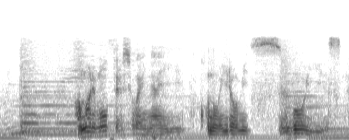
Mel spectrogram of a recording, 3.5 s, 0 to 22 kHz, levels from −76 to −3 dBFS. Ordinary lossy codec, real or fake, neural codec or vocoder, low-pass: Opus, 24 kbps; real; none; 7.2 kHz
